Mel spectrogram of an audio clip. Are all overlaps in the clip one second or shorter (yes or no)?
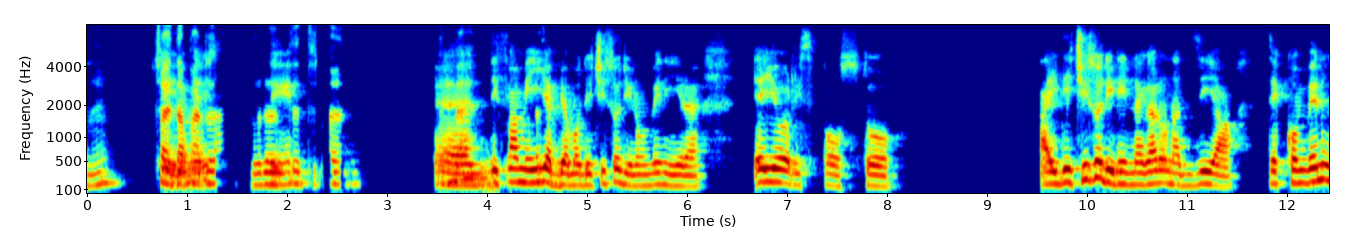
no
